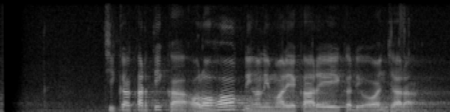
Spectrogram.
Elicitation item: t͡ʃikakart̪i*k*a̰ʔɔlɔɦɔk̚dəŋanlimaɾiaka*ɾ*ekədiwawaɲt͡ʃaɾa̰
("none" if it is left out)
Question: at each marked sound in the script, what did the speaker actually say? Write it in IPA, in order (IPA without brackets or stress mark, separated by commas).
k, ɾ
